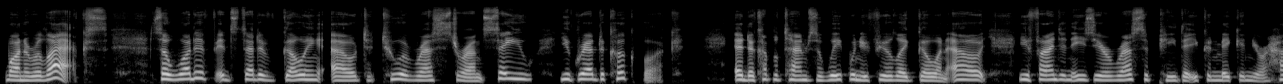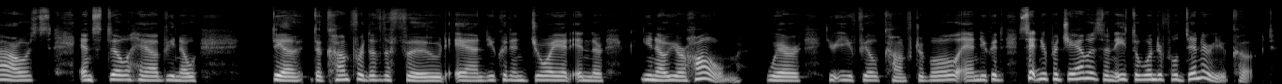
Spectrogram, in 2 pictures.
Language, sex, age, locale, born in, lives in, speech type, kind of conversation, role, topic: English, female, 55-59, en-US, United States, United States, conversation, advice, advisor, How can I quickly lower my monthly bills without making major lifestyle sacrifices?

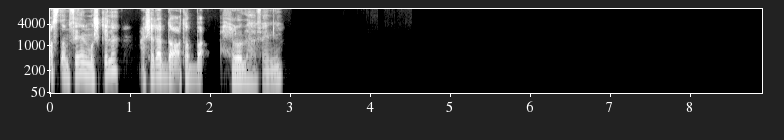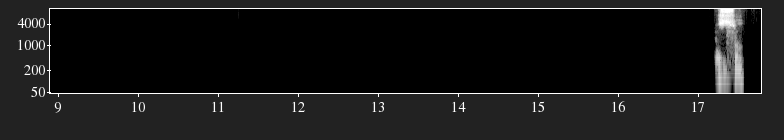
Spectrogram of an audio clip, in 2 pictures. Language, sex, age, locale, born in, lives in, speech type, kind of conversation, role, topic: Arabic, male, 20-24, ar-EG, Egypt, Egypt, conversation, podcast, guest, إزاي تحوّل مواد التعلّم لملخصات عملية تقدر تطبّقها؟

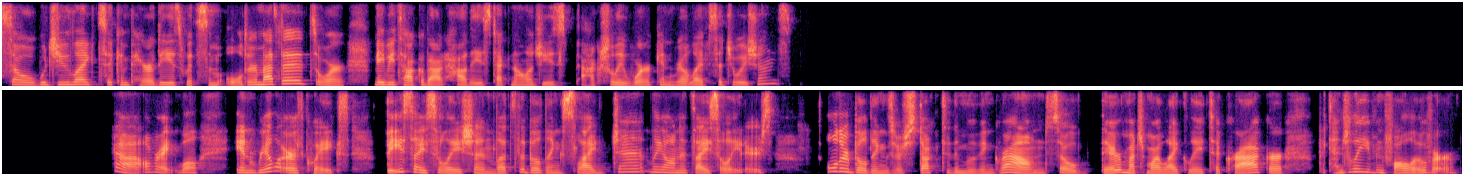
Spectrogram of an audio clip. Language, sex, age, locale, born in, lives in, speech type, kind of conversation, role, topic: English, female, 30-34, en-US, United States, United States, read, expert-assistant, expert, How do architects design buildings to withstand earthquakes?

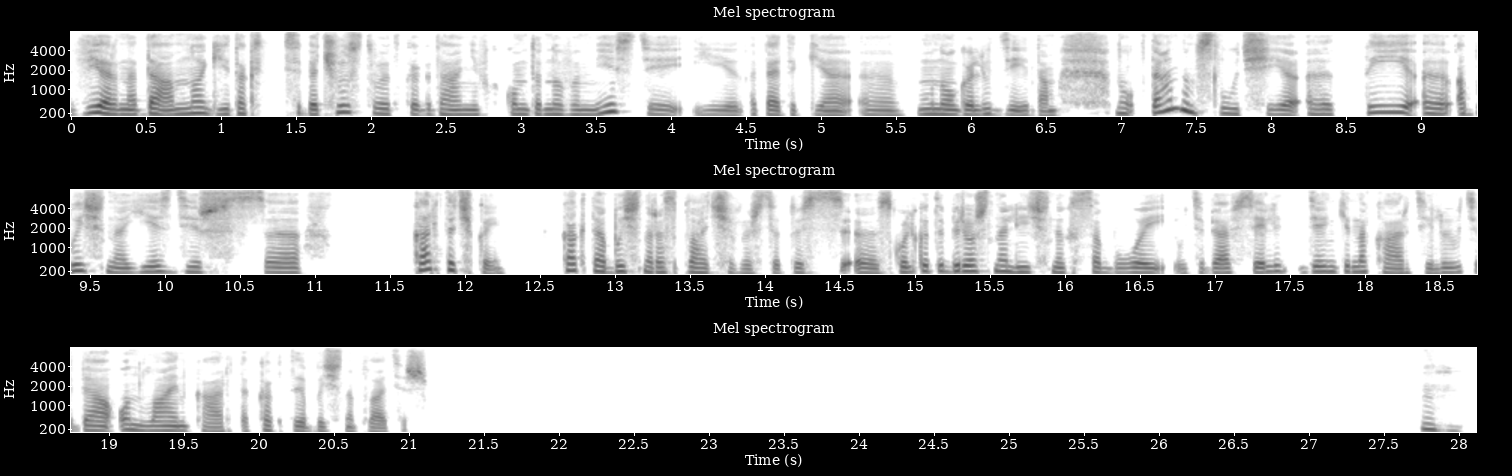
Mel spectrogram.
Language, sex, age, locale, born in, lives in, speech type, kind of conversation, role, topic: Russian, female, 40-44, ru-RU, Ukraine, United States, conversation, advice, advisor, Как справляться с непредвиденными проблемами в путешествиях?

